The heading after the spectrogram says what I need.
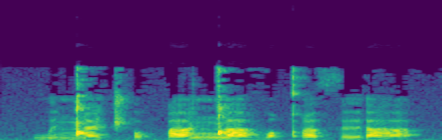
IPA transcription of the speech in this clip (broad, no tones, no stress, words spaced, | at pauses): wɘŋ͡ǃæt͡ʃʼɔk͡pa ŋ͡ǃa vɔqʼə θɘ ɾa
